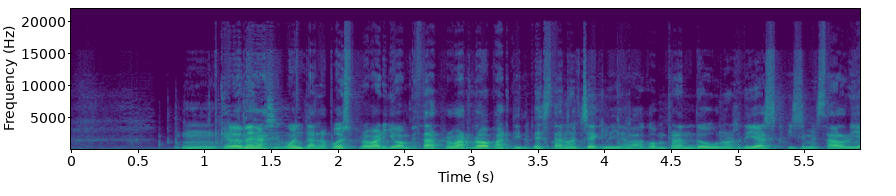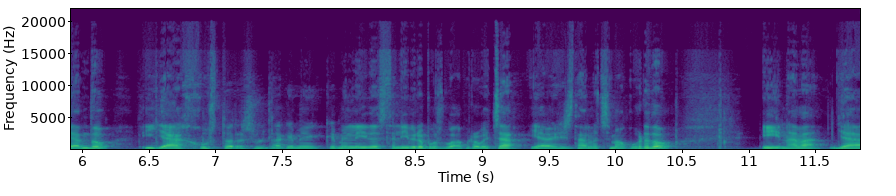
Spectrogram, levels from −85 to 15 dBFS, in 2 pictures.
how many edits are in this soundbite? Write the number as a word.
zero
